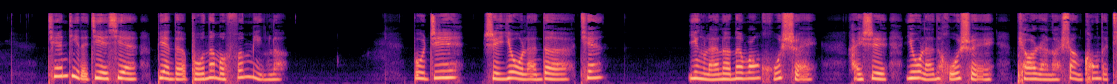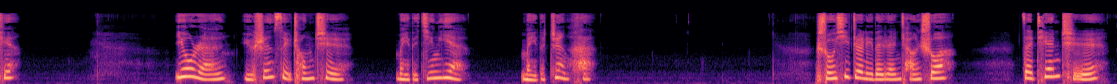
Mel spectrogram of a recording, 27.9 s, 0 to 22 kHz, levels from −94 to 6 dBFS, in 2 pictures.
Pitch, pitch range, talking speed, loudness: 275 Hz, 245-310 Hz, 145 characters per minute, -14 LUFS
